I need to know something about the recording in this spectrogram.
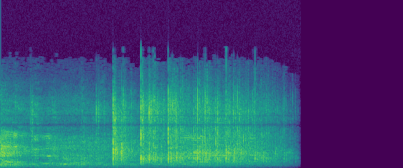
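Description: A crowd claps its hands.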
